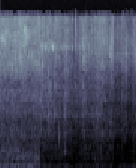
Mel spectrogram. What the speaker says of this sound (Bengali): আমি আলুটা একটু ভেজে নেব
